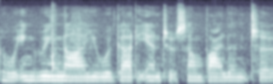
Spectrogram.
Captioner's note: speaks in foreign language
